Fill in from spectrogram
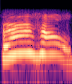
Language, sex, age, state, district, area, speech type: Hindi, female, 45-60, Uttar Pradesh, Pratapgarh, rural, conversation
